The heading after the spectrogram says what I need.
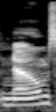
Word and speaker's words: gnomes: So if you're choosing from those, it's sold space 133 space poinsettia space Grinch or space gnomes. And gnomes is Gnomes. There is a silent G in that one.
